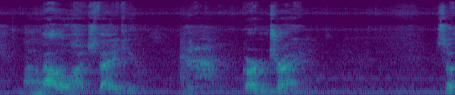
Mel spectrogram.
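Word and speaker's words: Maluach: And they had their big kid, I don't know how to pronounce his name, Malawach, thank you, Garden Tray.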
